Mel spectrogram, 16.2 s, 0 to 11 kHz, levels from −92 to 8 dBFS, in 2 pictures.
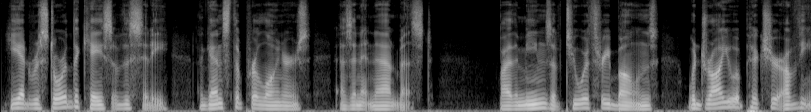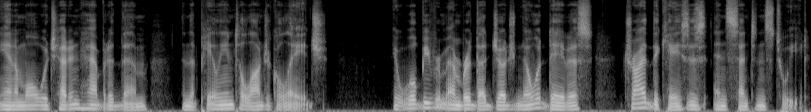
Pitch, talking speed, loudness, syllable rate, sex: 105 Hz, 190 wpm, -21 LUFS, 6.2 syllables/s, male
